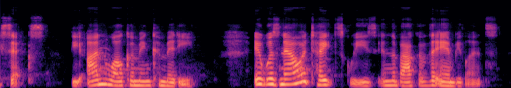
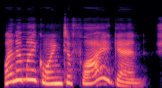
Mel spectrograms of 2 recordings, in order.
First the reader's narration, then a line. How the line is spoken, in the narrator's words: she asked brightly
